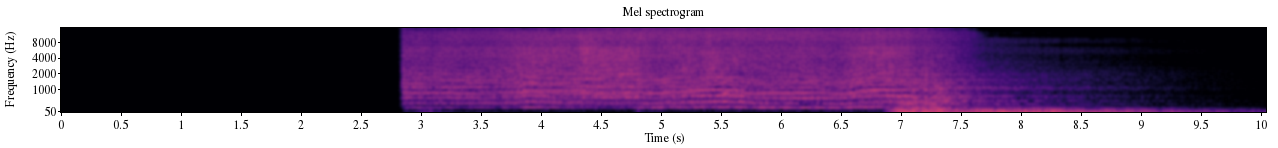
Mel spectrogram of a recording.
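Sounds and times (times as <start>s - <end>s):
drone propellers whining: 2.8s - 8.8s
deep low boom: 7.4s - 10.0s.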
